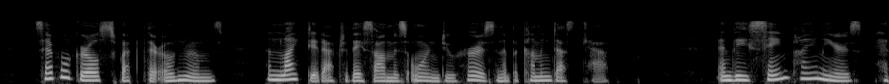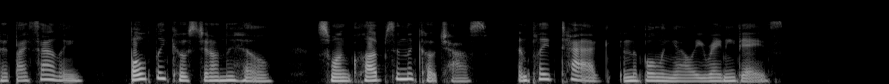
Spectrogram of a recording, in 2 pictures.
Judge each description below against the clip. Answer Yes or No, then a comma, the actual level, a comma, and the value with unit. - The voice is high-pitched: No, medium, 175 Hz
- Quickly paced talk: No, average, 160 wpm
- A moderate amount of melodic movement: Yes, average, 4.5 semitones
